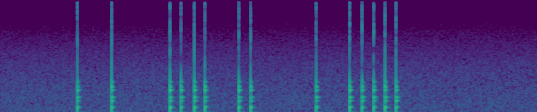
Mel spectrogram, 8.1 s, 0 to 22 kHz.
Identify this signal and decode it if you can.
Tap code, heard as knocks on wood, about 6 knocks a second. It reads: ARE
